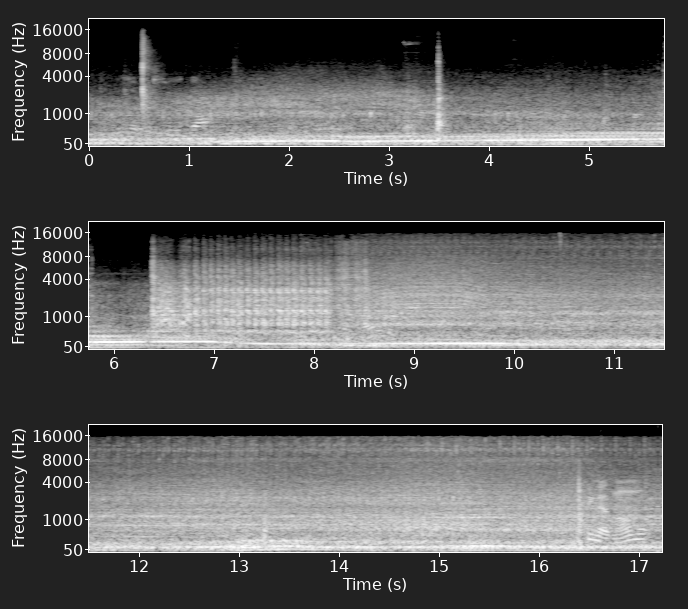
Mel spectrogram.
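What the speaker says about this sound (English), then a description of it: "This is finna be the first startup right here." A Chrysler car engine fitted with new TRQ ignition coils and spark plugs cranks and fires up, revving briefly before settling into a steady idle, with someone talking over it.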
